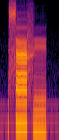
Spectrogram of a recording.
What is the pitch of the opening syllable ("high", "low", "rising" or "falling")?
high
